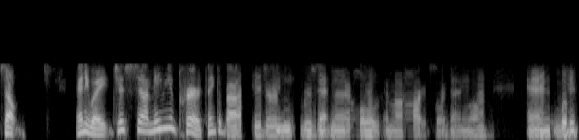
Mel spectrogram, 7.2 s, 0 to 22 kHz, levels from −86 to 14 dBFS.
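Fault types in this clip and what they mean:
G.729 codec, throughout: The speech is carried through a low-rate codec that rebuilds it from a vocal tract filter, a pitch predictor and a handful of pulses per frame rather than from the original waveform. The damage is plainly audible as a rough, synthetic texture consistent with G.729A at about 8 kbit/s, and nothing survives above about 3.8 kHz, so the sound is dull and band-limited.
Robotic sound from repeated short buffers, 2.82 to 7.23 s: From here to the end the speech turns into a rigid, metallic buzz at 100 Hz that only roughly follows the original. Most of the audio in this stretch is a repeated short slice rather than fresh material, which fits a 10 ms buffer being replayed over and over. The likely cause is new audio arriving too seldom, with the software looping the last buffer while the real audio is skipped.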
